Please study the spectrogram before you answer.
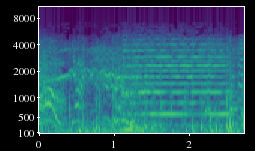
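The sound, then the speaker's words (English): A frightened horse at a hitching rack of mounts rears and whinnies and squeals loudly, its shrill neighs rising and falling over a dense, clattering commotion for a few seconds. “Tuller lashed his horse and dove behind the other mounts at the rack. Frightened animal reared over and knocked Small into me before Clark could grab the bridle.”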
